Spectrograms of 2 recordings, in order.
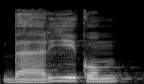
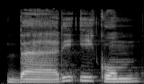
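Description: First: باريكم said slowly with a y glide replacing the hamza; slow demo of باريكم, hamza turned to y; softened hamza mistake. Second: بارئكم said slowly with a distinct glottal stop before the i; slow, careful بارئكم with the hamza intact; clear hamza. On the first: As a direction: glide through باريكم with no glottal stop. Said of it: "فلا تقل". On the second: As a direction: make the hamza in بارئكم plainly heard. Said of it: "يجب بيانها إذا انضمت أو انكسرت". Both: Shown as a demonstration.

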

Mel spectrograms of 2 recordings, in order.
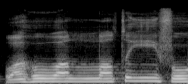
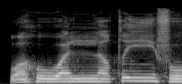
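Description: First: وهو اللطيف with a wrongly heavy ل, drawn out slowly; common mispronunciation. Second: وهو اللطيف with a thin, light ل, drawn out slowly; correct light lam. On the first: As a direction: chant وهو اللطيف slowly, thickening the لام as a mistake. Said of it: "فهذا خطأ شائع". (تلاوة خاطئة لـ«وهو اللطيف» بتفخيم اللام) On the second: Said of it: "والصواب ترقيق حرف اللام". (تلاوة صحيحة لـ«وهو اللطيف» بترقيق اللام) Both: Shown as a demonstration.

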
